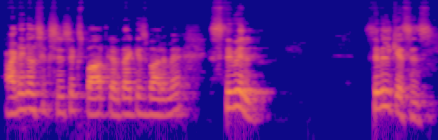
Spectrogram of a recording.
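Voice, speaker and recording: A man giving an explanatory law lecture, repeating key phrases slowly and asking rhetorical questions in a didactic way. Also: on the high side. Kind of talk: explanatory law lecture, mixing in English terms. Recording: dull, muffled lo-fi recording.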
